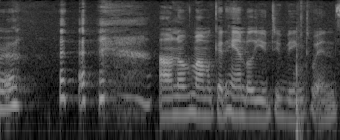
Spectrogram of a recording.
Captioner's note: laughs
